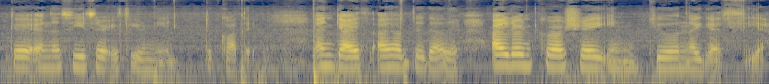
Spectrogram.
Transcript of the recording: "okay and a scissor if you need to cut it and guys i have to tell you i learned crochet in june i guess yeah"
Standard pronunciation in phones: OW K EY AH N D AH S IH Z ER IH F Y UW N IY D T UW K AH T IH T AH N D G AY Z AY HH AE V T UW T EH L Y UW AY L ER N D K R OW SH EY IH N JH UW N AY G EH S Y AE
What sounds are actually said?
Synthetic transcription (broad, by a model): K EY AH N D AH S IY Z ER IH F Y UW N IY D T UW K AH T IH T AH N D G AY S AY HH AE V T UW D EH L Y AY L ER N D K R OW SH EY IH N JH UW N AY G EH S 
